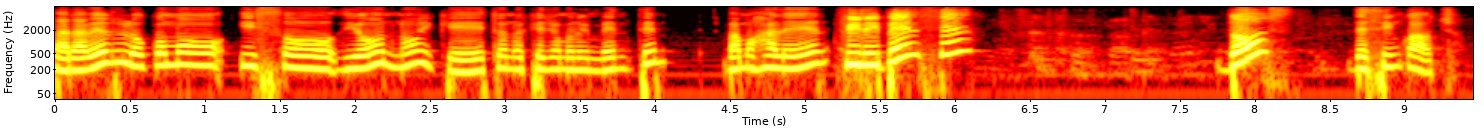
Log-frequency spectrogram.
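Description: A woman giving a lively spiritual testimony, laughing often and acting out her own past words. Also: on the high side, unhurried, pauses often, no echo. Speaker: lay preacher. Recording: dull, muffled dry recording.

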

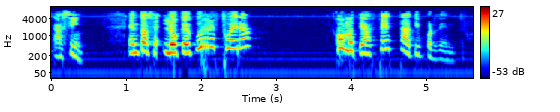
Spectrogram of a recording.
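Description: A woman's voice: sits high, animated, unhurried, a little mellow, no room sound. A woman teaches a group informally. She explains step by step, checks in with "right?" after nearly every phrase, and acts out everyday examples. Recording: dull, dry, lo-fi recording.

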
